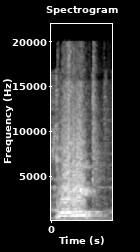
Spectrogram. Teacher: Voiceless velar plosive, okay, like in call.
